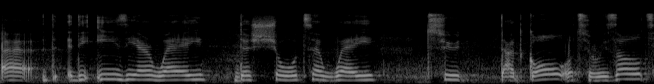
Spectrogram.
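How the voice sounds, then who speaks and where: Very slow and marked by long, frequent pauses, a woman's speech with a non-native accent keeps very even loudness and fairly even intonation at a medium pitch. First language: not English. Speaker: CrossFit coach. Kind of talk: podcast discussion. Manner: halting.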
